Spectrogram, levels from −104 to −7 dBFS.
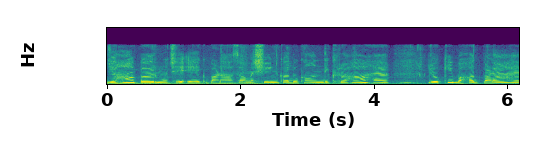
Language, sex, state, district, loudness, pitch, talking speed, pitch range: Hindi, female, Bihar, West Champaran, -14 LUFS, 240 Hz, 165 wpm, 225-255 Hz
